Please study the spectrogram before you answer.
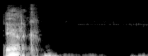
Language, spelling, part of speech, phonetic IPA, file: Russian, эрг, noun, [ɛrk], Ru-эрг.ogg
- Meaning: erg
